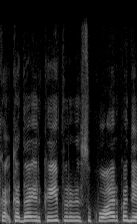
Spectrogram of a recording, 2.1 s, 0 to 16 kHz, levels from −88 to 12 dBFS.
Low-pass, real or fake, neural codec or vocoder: 14.4 kHz; real; none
